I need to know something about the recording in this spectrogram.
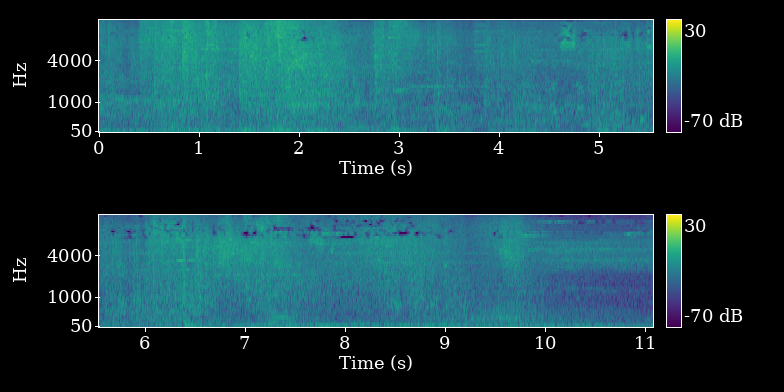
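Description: Magic blasts and weapon clashes crash rapidly in a busy battle.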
